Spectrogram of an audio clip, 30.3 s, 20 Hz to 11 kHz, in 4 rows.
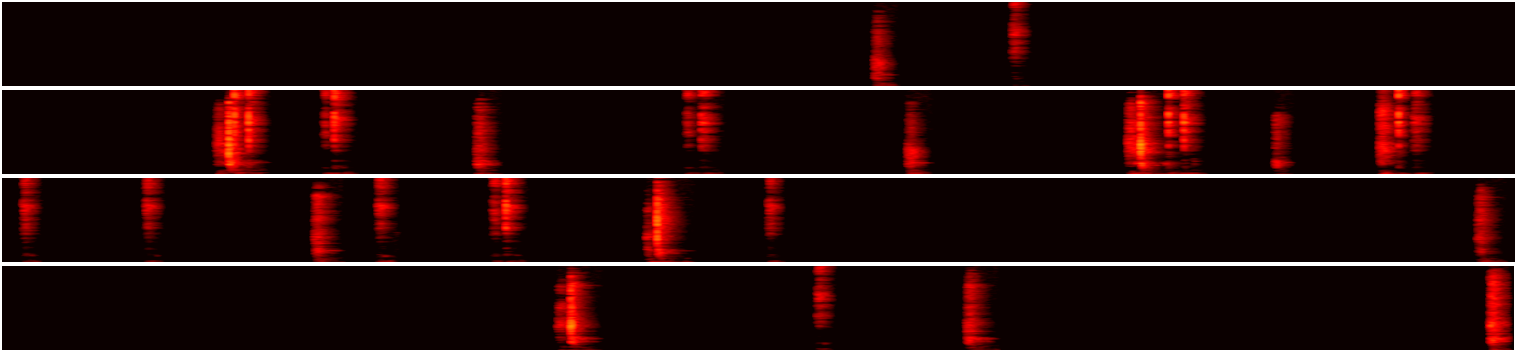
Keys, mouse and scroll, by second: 0.6 middle click, 1.4 shift+middle click, 2.3 middle click, 2.4 click, 3.0 middle click, 4.9 click, 8.6 3, 8.7 click, 9.1 shift+click, 9.8 x, 10.9 click, 11.9 1, 13.3 click, 14.5 alt+click, 15.1 click, 15.7 shift+click, 16.5 click, 16.9 click, 17.5 shift+click, 18.3 click, 18.8 click, 19.5 1, 19.8 click, 20.1 middle click, 20.5-20.9 scroll down 1, 21.0 middle click, 22.4 g, 22.7 middle click, 24.0 right click, 24.3 middle click, 25.4 g, 25.8 middle click, 26.6 ctrl+click, 27.4 g, 27.7 middle click, 29.1 right click, 30.0 g.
